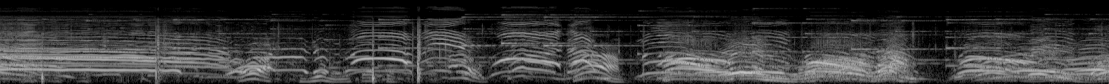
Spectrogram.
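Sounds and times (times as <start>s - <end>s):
people calling out: 1.5s - 11.0s.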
